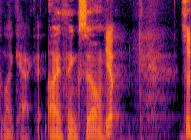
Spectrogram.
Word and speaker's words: Hackett: Hackett. Hackett. It rhymes with jacket, for example. Yeah. But not with racket. It does rhyme with racket. Oh, I'm sorry. It rhymes with racket as well.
